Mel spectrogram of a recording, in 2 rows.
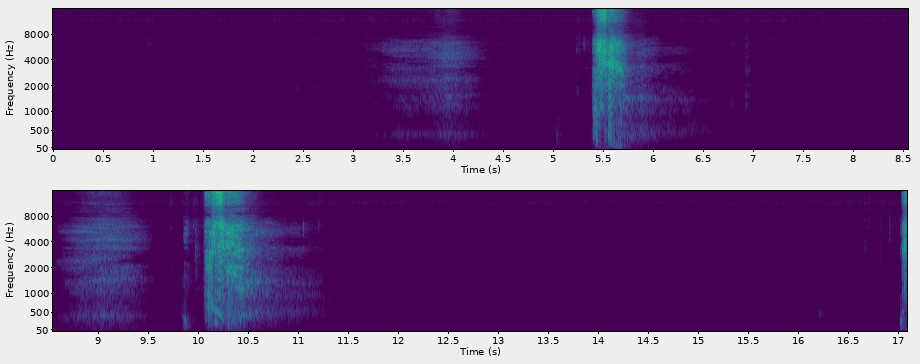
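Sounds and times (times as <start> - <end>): breathy intake of breath: 3.2 - 4.4, 8.6 - 9.6
man sneezing: 5.4 - 6.0, 9.9 - 10.8.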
